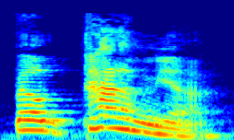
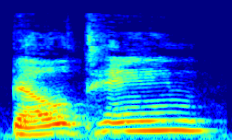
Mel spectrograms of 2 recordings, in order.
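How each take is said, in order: First: The word is said with Gaelic pronunciation. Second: The word is said with anglicized pronunciation. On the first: The speaker calls it right. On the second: The speaker calls it wrong.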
